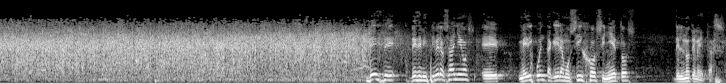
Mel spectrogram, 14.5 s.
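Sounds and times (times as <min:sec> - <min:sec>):
audience applause: 0:00.0 - 0:08.4
speech: 0:07.4 - 0:12.8, 0:13.5 - 0:14.5.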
